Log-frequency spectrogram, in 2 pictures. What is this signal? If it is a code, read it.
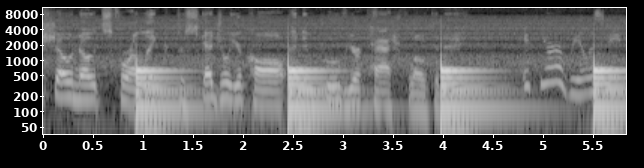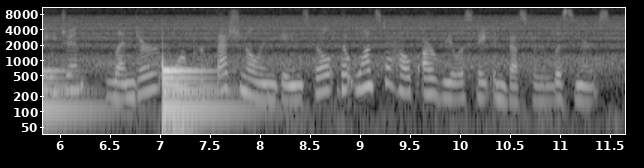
Clock strike, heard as a bell, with room echo and speech in English. 5. Five o'clock.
